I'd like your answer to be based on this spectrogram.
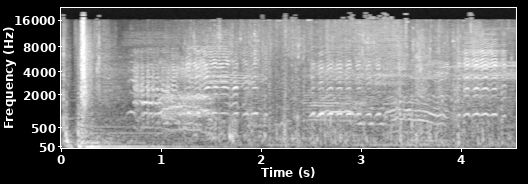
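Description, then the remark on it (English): Several spooked goats bleat in agitated, overlapping cries, fairly loud, continuing throughout after a brief low thump at the start. “The spooked goats ran past Zagreus.”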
